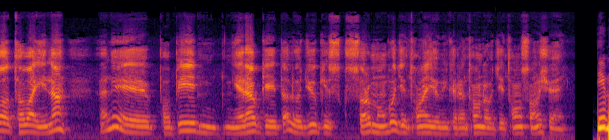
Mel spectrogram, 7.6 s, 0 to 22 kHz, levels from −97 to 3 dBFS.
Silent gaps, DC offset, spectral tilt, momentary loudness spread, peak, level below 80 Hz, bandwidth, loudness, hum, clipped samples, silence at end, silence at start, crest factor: 7.20-7.37 s; under 0.1%; -1.5 dB/octave; 10 LU; -6 dBFS; -60 dBFS; 16 kHz; -25 LUFS; none; under 0.1%; 0 s; 0 s; 20 dB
